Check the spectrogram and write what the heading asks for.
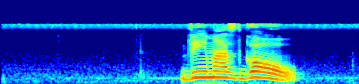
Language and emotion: Russian, positive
